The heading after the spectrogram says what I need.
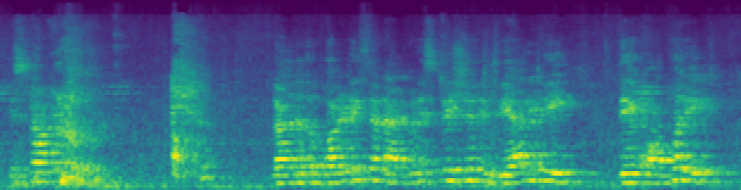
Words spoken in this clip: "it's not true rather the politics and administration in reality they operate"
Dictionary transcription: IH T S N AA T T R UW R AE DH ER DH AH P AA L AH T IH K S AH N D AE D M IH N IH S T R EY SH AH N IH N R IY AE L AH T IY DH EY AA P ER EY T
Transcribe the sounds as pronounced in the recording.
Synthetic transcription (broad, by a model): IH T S N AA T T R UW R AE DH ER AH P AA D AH T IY S AH N D AE D M IH N IH S T R EY SH AH N IH N R IY AE L AH T IY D EY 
